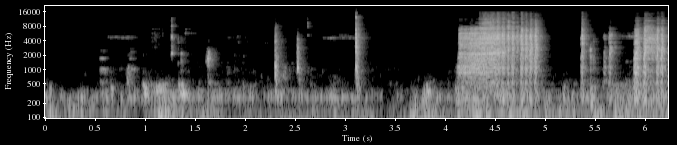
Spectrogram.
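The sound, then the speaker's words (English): A squeaky chair creaks and squeals in a series of short, irregular, high-pitched squeaks over a steady low rumble, with a harsher, noisy scraping burst partway through. “got a squeaky chair.”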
